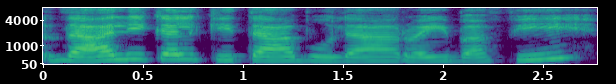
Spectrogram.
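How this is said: It stops after fihi, then continues. "फीह पे रुक गए, फिर आगे हुदल लिल मुत्तकीन नॉन स्टॉप पढ़ा"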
